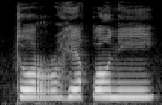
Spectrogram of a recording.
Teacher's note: قاف پہ جزم ہے، لہذا ہمیں قاف کو ہلاتے ہوئے یہ کلمہ کو پڑھنا ہے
